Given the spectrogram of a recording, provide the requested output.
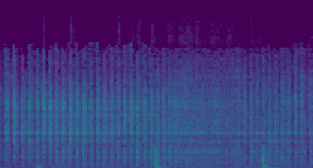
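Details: Chevrolet Aveo with the engine idling as the steering is turned: three sharp, dry knocks about one a second from a dry inner tie rod joint on the steering rack. The noise is quieter once the car cools slightly.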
